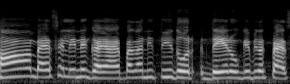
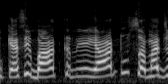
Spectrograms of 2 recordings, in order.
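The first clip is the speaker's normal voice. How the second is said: ordinary delivery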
